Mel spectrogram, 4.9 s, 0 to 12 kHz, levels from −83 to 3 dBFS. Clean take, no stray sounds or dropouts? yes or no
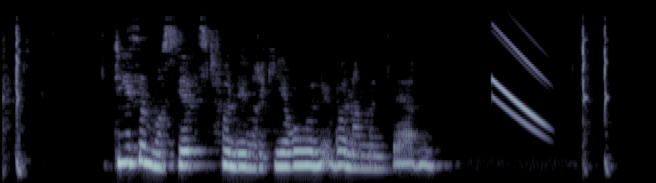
no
